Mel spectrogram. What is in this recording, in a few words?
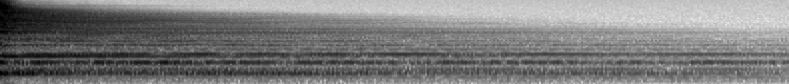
Hat Open, Hi-Hat; Deeply Sampled Drums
